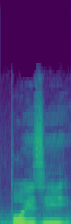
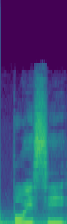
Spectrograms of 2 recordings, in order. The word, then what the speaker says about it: Boise: me into the Nampa Boise area or Boise I'm sorry locals say it with an S Z Boise but there's a waterfall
